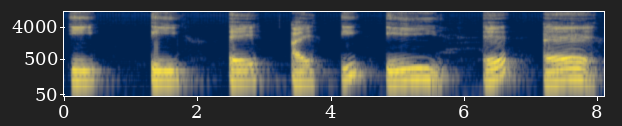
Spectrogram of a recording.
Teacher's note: अग्रस्वर में मतलब जो होता है जीभ का अगला भाग उठता है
